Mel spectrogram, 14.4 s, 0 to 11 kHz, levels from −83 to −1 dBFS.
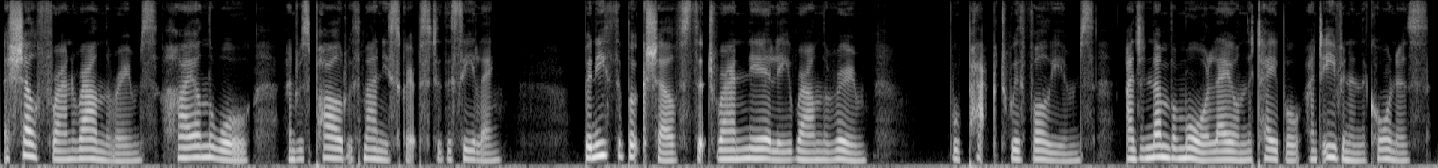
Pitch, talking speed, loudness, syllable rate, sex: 180 Hz, 190 wpm, -20 LUFS, 5.2 syllables/s, female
